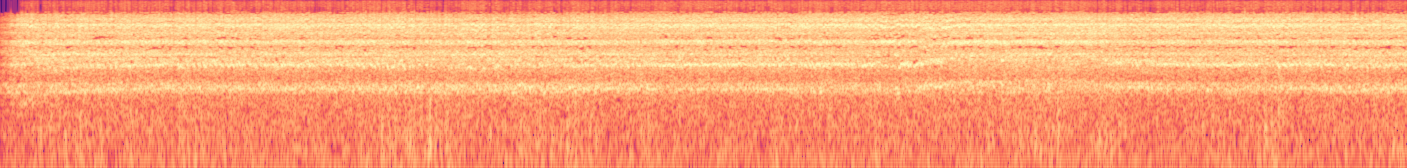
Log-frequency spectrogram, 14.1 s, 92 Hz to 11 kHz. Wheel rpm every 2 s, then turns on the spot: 110, 230, 230, 230, 230, 270, 240.
none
